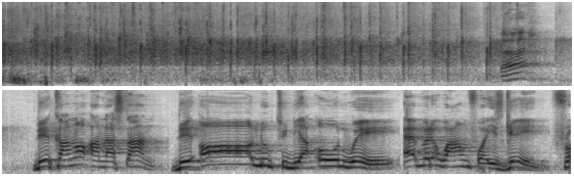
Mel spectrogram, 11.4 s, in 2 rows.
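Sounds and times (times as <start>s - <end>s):
audience clapping: 0.0s - 6.0s
speech: 5.0s - 5.4s, 6.0s - 11.3s.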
